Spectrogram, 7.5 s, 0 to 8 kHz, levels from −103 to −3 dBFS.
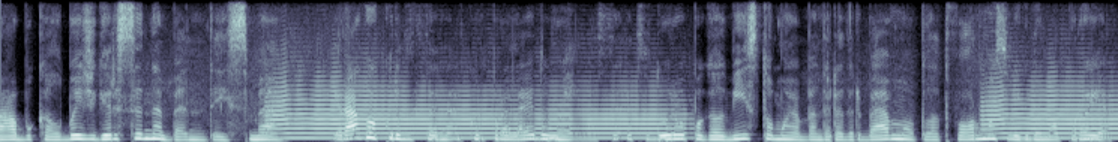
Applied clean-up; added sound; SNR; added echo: neural mask model RNNoise.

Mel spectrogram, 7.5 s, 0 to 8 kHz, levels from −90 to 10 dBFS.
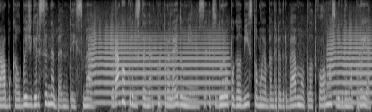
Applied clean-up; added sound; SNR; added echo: none; Trumpet; 4 dB; none.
